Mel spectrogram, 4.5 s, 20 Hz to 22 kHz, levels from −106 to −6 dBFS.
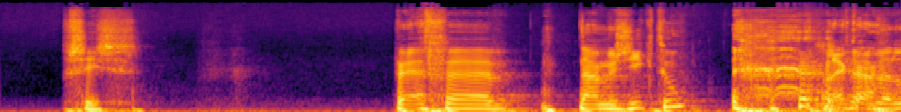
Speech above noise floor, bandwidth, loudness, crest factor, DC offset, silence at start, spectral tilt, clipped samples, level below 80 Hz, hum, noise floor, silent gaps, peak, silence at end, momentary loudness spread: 34 dB; 17 kHz; -15 LUFS; 14 dB; under 0.1%; 0.3 s; -4 dB/octave; under 0.1%; -24 dBFS; none; -48 dBFS; none; -2 dBFS; 0 s; 7 LU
